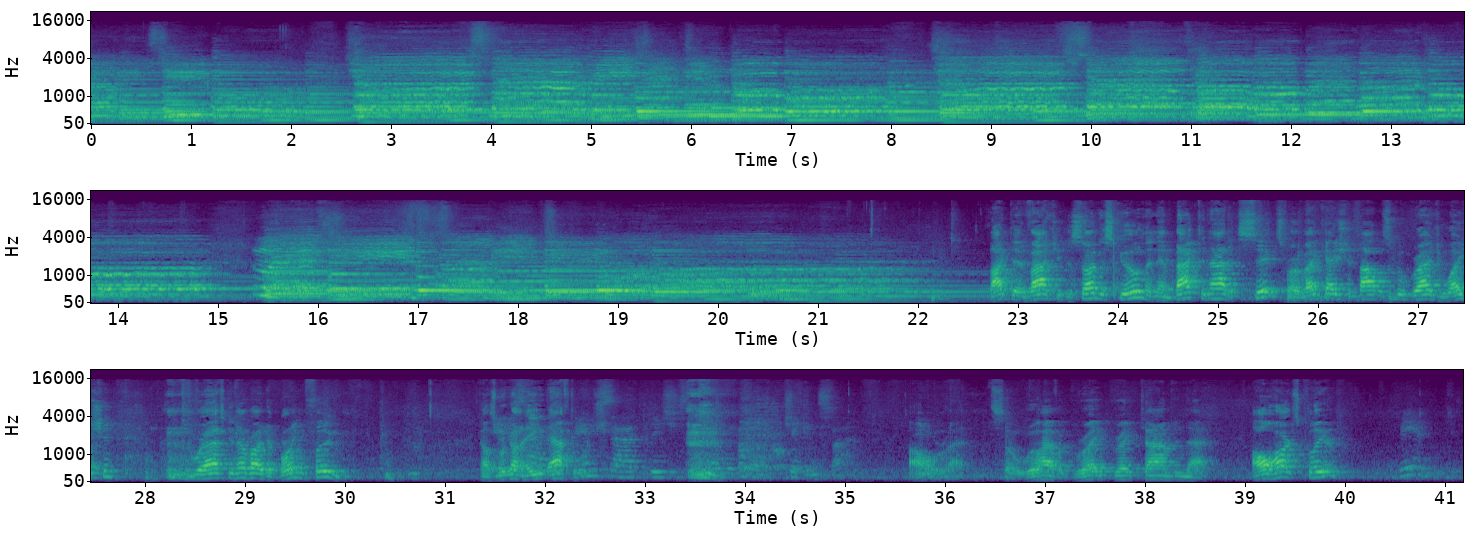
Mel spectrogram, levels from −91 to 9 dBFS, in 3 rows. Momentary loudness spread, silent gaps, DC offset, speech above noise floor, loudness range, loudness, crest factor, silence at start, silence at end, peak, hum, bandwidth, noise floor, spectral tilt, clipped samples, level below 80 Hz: 17 LU; none; under 0.1%; 29 dB; 11 LU; -22 LUFS; 16 dB; 0 s; 0.35 s; -6 dBFS; none; 16 kHz; -53 dBFS; -5.5 dB/octave; under 0.1%; -76 dBFS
